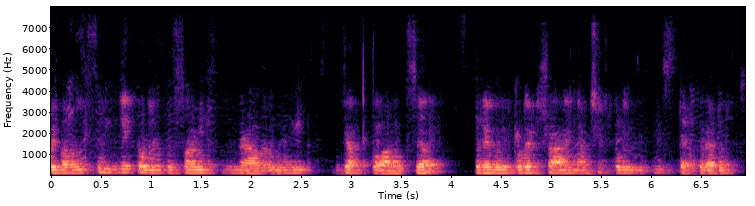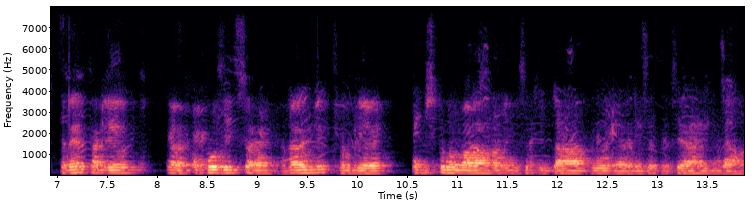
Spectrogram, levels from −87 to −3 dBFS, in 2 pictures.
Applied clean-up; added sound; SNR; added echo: neural mask model DeepFilterNet 3.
